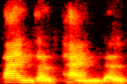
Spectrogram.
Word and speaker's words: Pago Pago: It used to be part of a game show back in the late 80s called, I think it's pronounced Pango Pango, but it's spelled Pago Pago, P-A-G-O, P-A-G-O.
